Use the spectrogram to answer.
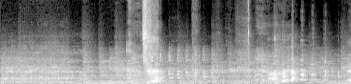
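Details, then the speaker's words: Man deliberately trying to make himself sneeze: a single sharp sneeze burst, followed by chuckling over background music; self-induced sneezing. "Oh, it's so good, it's so good. I'm gonna sneeze again."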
